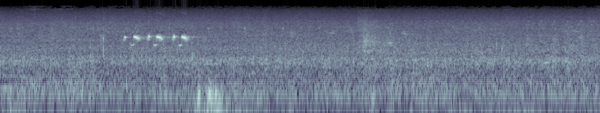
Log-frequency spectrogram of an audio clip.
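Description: A bird gives a quick run of about six short, high chirps about two seconds in, over a steady outdoor hiss.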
